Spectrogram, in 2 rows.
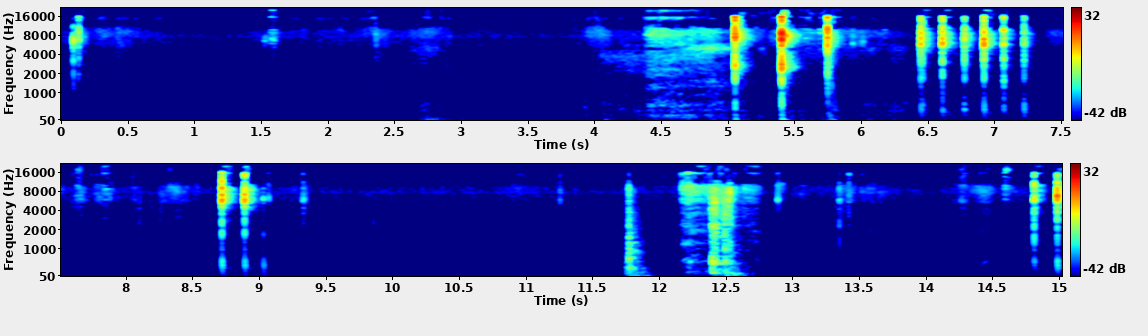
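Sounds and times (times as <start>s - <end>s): toys clicking and tapping: 6.4s - 7.3s, 14.8s - 15.0s.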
